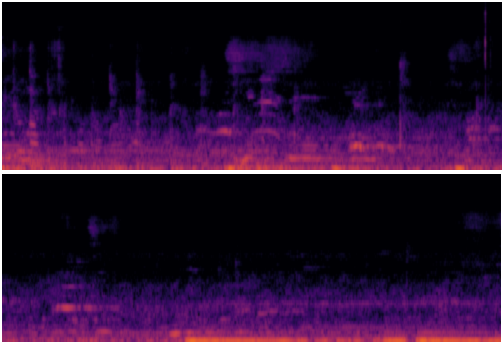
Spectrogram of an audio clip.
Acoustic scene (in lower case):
park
